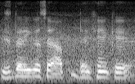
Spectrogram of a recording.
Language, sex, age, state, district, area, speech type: Urdu, male, 18-30, Delhi, South Delhi, urban, spontaneous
